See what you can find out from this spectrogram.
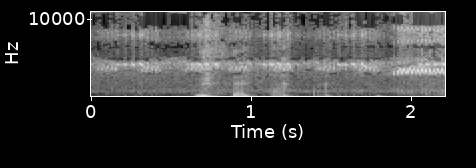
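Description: cricket chirping loudly

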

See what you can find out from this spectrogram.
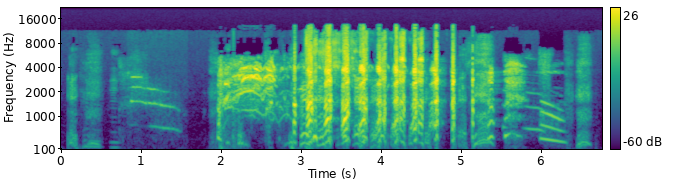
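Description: cat meowing

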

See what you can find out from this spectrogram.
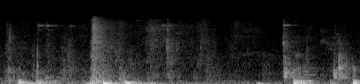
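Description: door being opened

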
